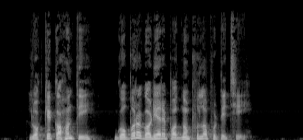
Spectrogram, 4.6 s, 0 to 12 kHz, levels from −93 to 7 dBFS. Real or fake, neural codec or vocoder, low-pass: real; none; 10.8 kHz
